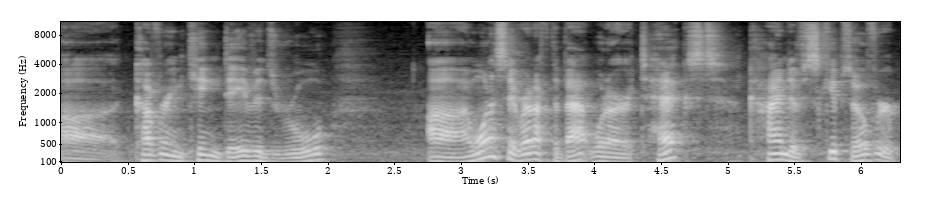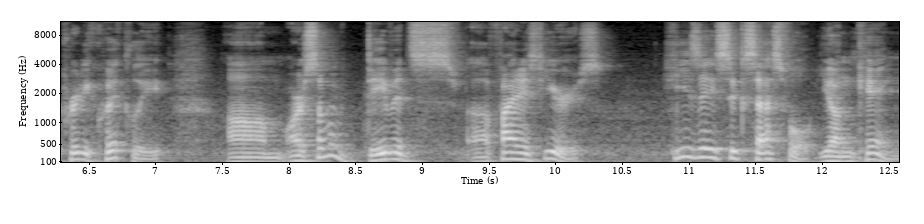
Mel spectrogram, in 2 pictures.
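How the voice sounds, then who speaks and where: A man at a fairly slow pace, with very wide pitch swings and light background noise. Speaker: preacher or Bible teacher. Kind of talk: sermon. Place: home room. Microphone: webcam.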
